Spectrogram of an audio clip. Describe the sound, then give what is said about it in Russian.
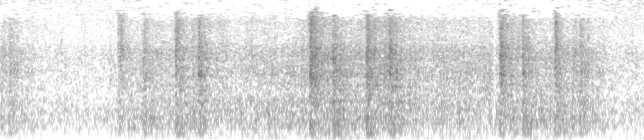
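A passenger train pulling away from a station, with a steady low rumble broken by rhythmic clicks of wheels over rail joints, fairly faint and with no voices. “поезд набрал скорость”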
